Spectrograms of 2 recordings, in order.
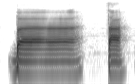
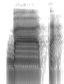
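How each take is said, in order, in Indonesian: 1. Vokal panjangnya dipanjangkan sangat panjang. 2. Vokal panjangnya ditahan dengan panjang yang biasa. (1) "Akhirnya dia baca lebih panjang" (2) "Kadarnya dua harokat"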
